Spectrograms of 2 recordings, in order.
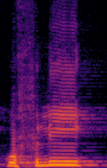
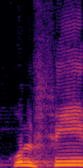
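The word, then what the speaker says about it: قلفی: غلط العوام کا مطلب یہ ہے کہ ابھی کفلی کلفی لوگوں کے لیے بنا نہیں, کچھ عوام بولنے لگ گئے, خواص نہیں بولتے.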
